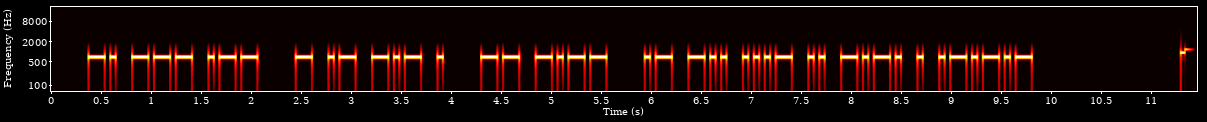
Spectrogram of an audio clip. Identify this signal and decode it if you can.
Morse code, heard as a keyed tone, about 22 wpm, 700 Hz. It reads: NOW TAKE MY ADVICE.
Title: Sentences from Top 1100 Words 22wpm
